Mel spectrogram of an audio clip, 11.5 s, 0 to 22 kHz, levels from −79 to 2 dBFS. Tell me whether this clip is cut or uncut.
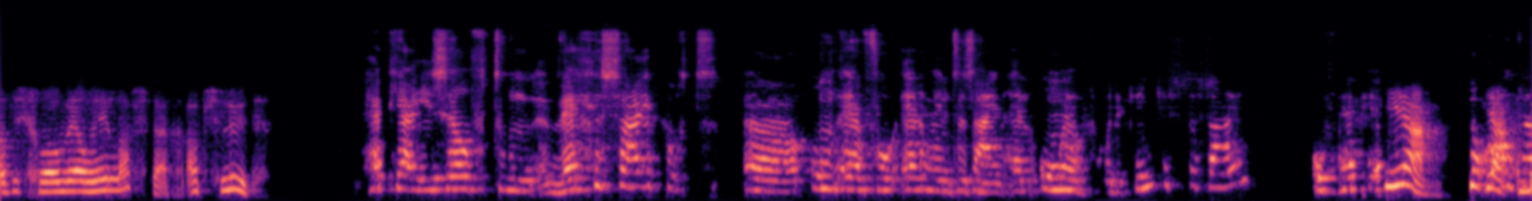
uncut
